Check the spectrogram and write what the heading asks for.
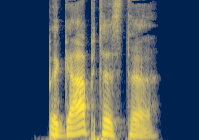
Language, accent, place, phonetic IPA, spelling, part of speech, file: German, Germany, Berlin, [bəˈɡaːptəstə], begabteste, adjective, De-begabteste.ogg
- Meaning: inflection of begabt: 1. strong/mixed nominative/accusative feminine singular superlative degree 2. strong nominative/accusative plural superlative degree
